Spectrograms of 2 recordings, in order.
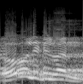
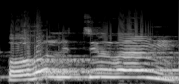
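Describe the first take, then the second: First: It is said in a plain, flat tone. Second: It is said in a sad, pitiful tone.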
